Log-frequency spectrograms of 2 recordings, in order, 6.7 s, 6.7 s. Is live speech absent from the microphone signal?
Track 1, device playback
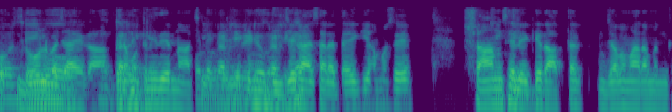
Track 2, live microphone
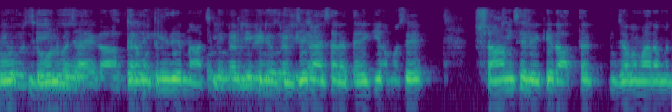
Yes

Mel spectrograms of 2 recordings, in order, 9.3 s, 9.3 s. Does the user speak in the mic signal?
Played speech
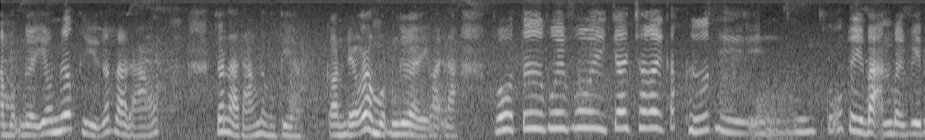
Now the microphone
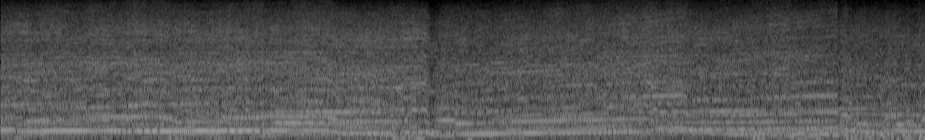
No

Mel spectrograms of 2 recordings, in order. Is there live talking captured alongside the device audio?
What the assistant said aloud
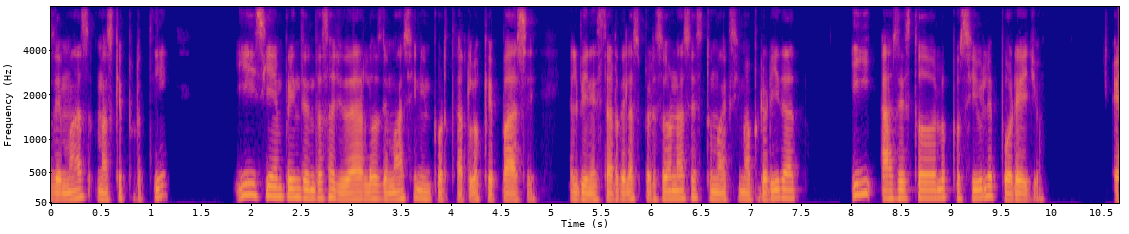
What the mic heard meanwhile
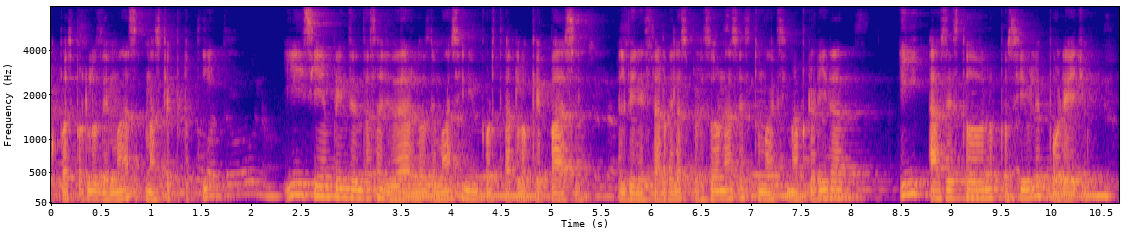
Yes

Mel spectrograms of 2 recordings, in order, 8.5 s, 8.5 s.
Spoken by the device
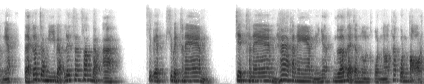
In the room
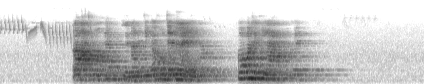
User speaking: Yes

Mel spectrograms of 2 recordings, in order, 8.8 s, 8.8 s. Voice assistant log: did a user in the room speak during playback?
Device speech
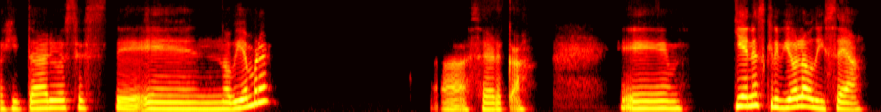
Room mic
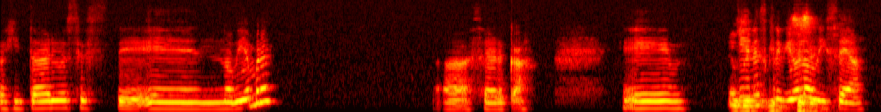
Yes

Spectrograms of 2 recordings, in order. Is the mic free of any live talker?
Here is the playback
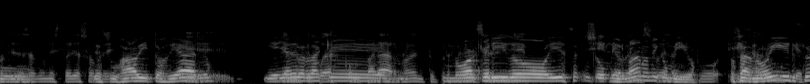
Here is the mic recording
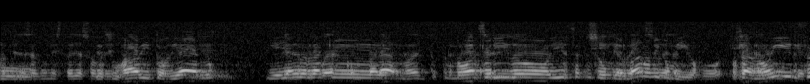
Yes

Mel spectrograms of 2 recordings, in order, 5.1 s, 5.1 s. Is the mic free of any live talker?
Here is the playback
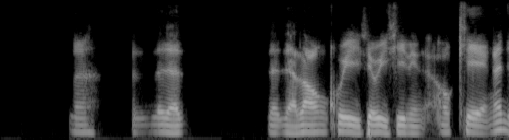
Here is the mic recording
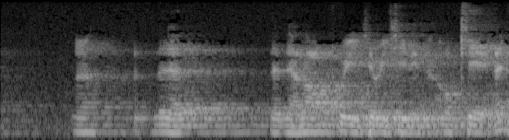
Yes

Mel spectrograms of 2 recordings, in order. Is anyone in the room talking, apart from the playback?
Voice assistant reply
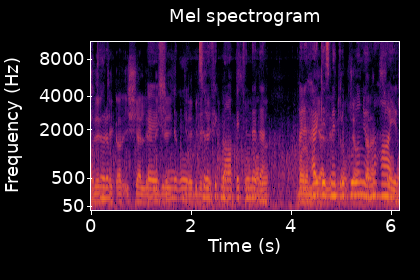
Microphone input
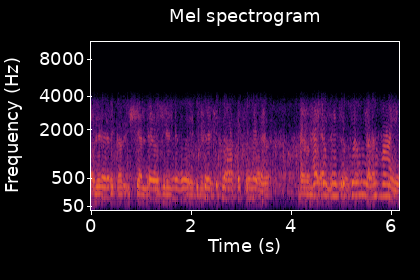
No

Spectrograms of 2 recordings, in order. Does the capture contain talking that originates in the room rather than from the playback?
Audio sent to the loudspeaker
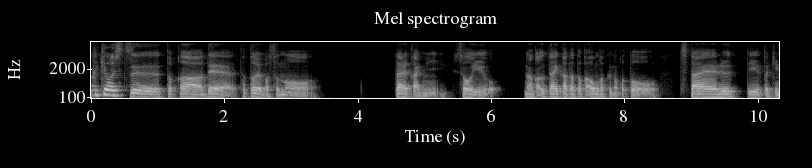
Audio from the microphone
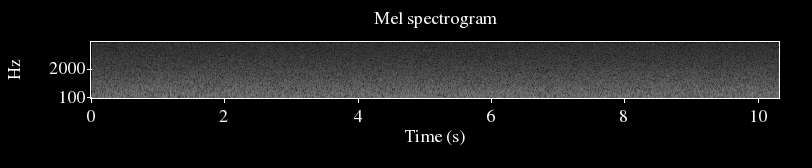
No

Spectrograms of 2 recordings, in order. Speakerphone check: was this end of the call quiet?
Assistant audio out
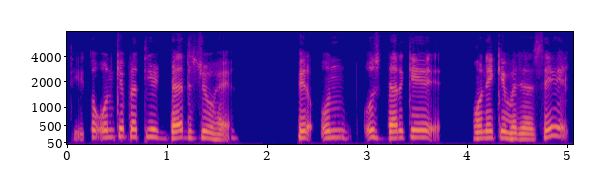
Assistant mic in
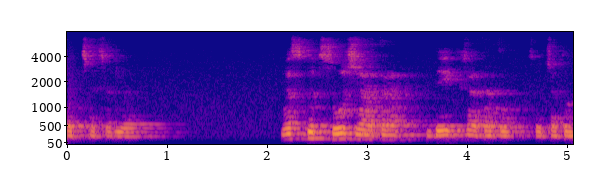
No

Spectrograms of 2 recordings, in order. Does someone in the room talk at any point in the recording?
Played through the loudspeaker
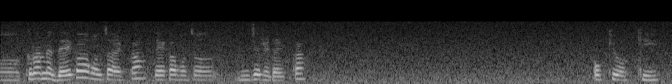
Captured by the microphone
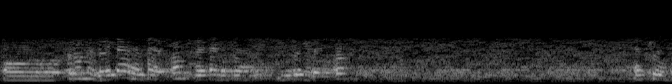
No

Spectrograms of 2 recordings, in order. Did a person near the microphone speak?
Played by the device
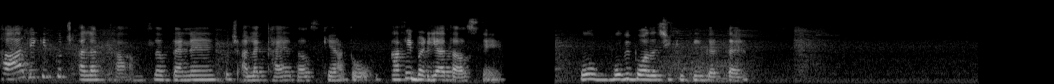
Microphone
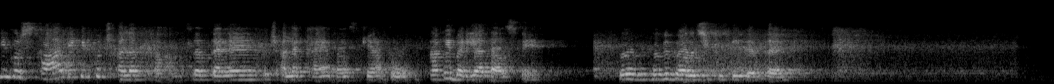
No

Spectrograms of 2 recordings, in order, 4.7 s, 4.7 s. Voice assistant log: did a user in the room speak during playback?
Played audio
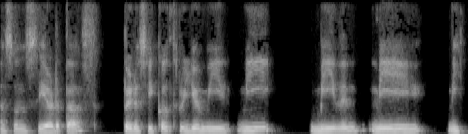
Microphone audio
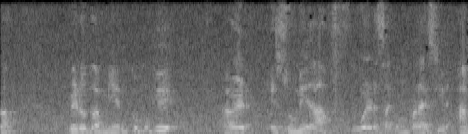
Yes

